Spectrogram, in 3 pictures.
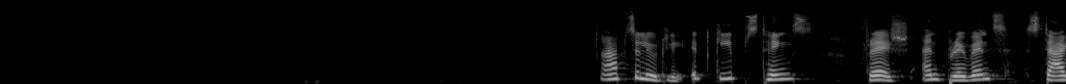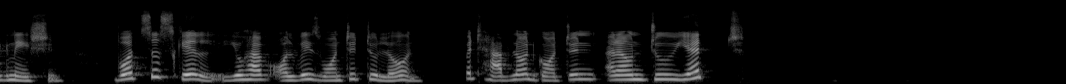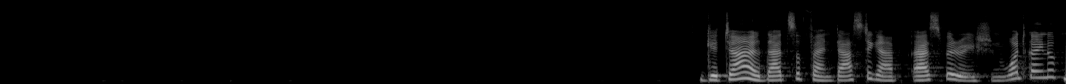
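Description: No technical faults occur at any point in the speech, so there is nothing to describe in time order.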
